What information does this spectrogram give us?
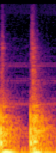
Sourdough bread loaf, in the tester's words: you can knock it. When it's like a solid sound, see if you can hear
